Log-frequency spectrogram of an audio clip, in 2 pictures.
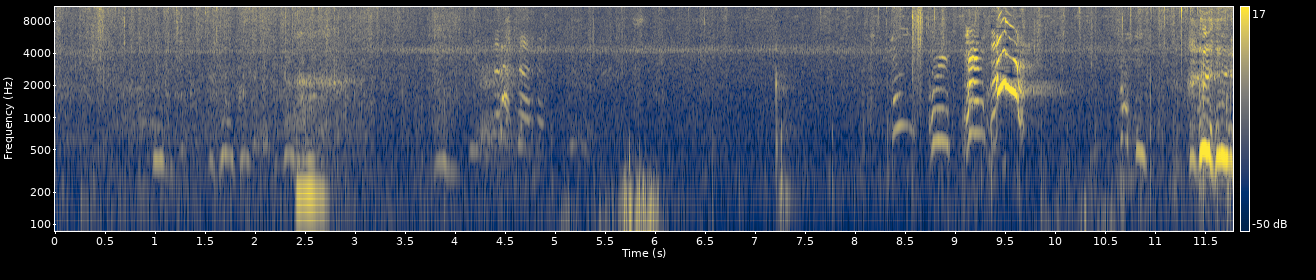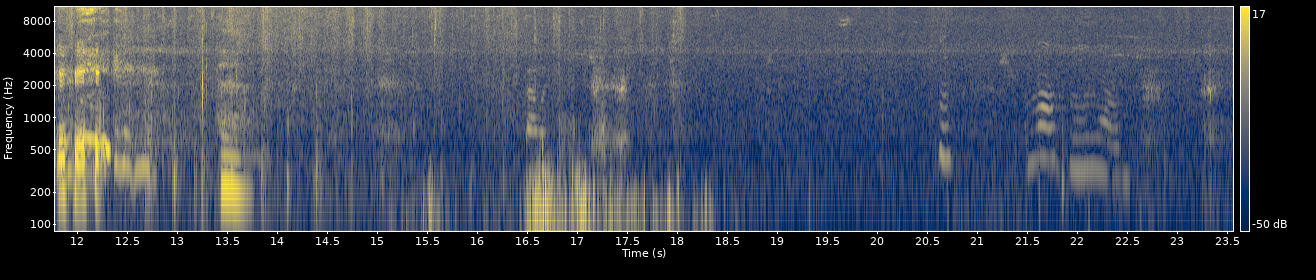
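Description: Puppies whimper and yelp close by.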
